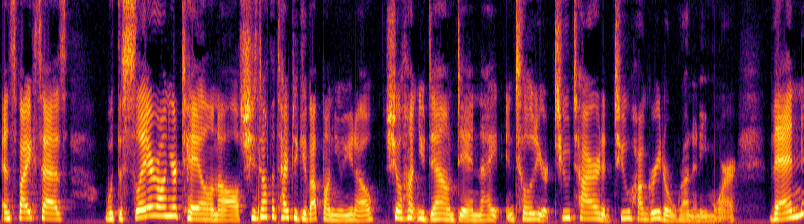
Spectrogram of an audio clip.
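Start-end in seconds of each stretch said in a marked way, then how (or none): none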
